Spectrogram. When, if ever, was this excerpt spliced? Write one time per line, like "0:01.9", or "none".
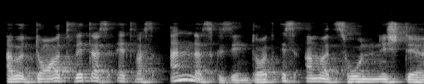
none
